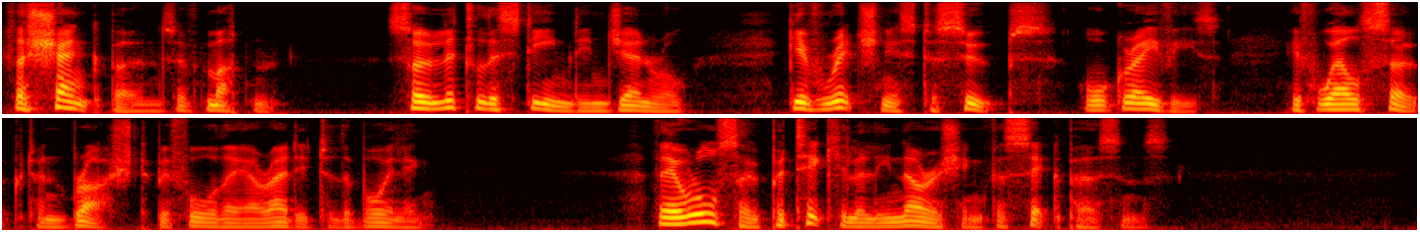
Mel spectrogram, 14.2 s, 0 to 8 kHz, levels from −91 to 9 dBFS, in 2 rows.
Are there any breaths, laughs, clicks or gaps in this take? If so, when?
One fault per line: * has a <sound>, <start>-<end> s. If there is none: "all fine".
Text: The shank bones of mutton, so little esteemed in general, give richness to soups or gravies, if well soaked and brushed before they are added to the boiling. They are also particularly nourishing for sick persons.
all fine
